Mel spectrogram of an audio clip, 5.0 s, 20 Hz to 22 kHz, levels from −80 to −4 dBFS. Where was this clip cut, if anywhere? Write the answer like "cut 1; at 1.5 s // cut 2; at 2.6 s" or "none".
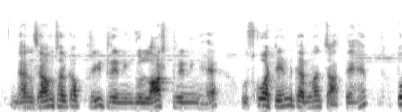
none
